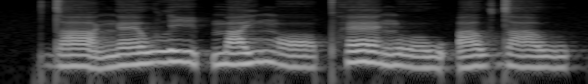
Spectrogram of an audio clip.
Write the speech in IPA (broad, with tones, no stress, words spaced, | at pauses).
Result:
daː˧˩ŋɛː˧˥w liː˥˨p̚ ma˧˥jŋɔː˩˧pʰɛː˥˨ŋ ʋo˩wʔa˧˥wda˧w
